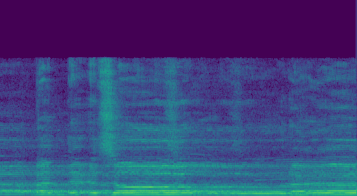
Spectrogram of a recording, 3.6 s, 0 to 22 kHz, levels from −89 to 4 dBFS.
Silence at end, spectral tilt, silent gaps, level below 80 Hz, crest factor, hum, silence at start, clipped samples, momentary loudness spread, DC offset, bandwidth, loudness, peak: 0 s; -3.5 dB/octave; none; -60 dBFS; 16 dB; none; 0 s; under 0.1%; 7 LU; under 0.1%; 16 kHz; -25 LUFS; -8 dBFS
